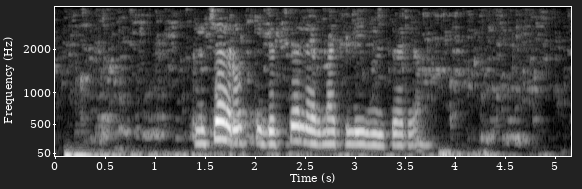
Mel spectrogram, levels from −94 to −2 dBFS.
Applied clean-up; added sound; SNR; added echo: classical method WPE with log-MMSE.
